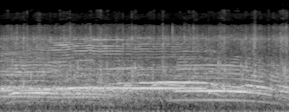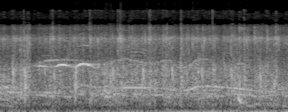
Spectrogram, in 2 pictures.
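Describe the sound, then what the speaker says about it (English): Loud applause and cheering from a cruise ship talent show audience for a performer, with whoops and voices rising over the clapping and sustained, music-like tones running underneath. "let's give a nice round of applause for Stevie"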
